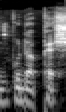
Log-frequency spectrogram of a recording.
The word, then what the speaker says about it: Budapest: and I asked him how do you pronounce budapes it's a Buddha PES Buddha PES yes the English man pronounce Budapest I forget I for give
